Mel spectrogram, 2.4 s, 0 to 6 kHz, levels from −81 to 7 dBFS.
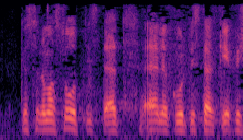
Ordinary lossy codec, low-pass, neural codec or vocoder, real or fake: none; 5.4 kHz; none; real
